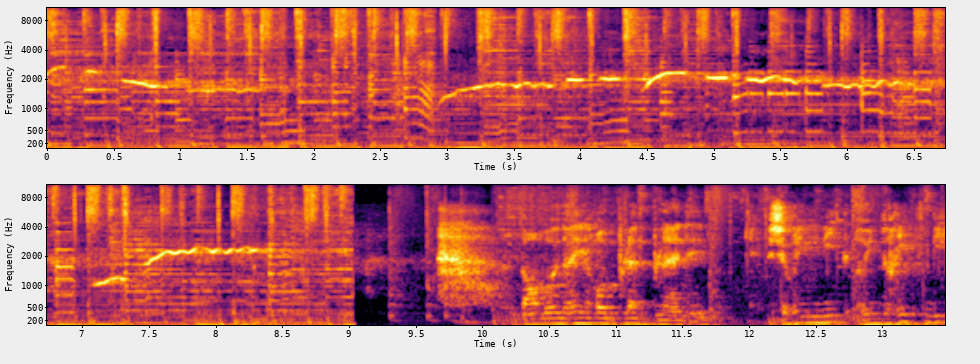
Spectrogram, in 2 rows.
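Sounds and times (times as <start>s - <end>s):
person whistling a cheerful tune: 0.0s - 9.1s
full band backing with steady bass and drums: 0.0s - 13.4s
speech: 10.6s - 13.4s.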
